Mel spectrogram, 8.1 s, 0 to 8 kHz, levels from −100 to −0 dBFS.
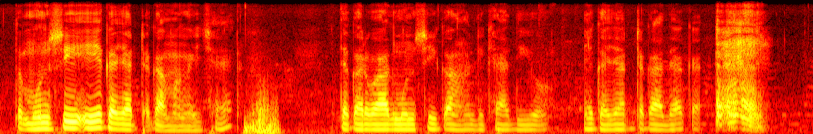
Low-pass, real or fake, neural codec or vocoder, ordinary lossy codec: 7.2 kHz; real; none; Opus, 64 kbps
